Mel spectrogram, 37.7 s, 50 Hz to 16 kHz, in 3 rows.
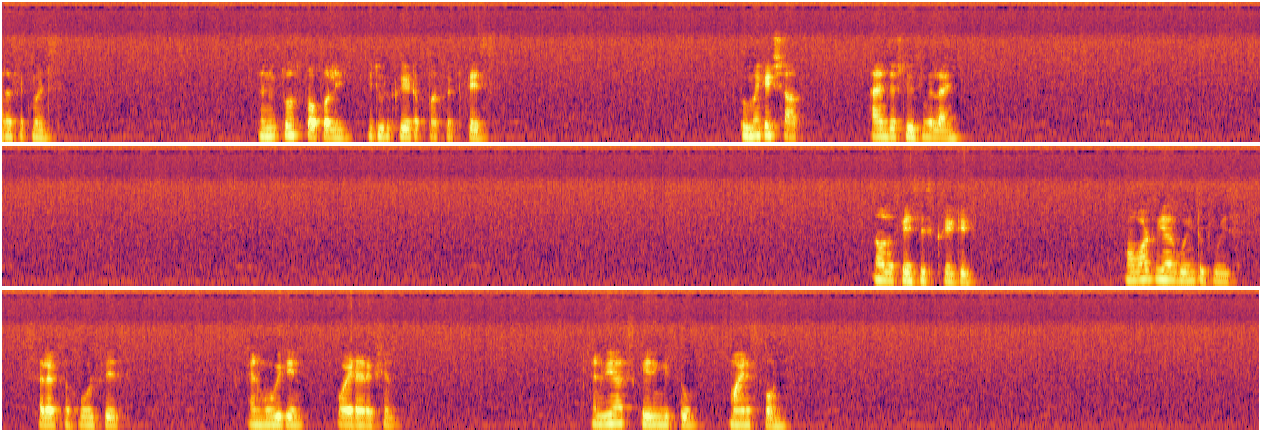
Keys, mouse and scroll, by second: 0.7 click, 0.8 space, 0.9-2.1 scroll down 1, 2.3 l, 2.7 click, 3.4 space, 3.5 scroll down 1, 5.7 shift+middle click, 6.8 l, 7.3 click, 8.0-10.2 scroll up 1, 12.0 click, 13.3 space, 14.0 ctrl+z, 14.7 l, 15.4 click, 16.9-17.5 scroll up 1, 18.6 click, 18.7 space, 18.9-19.4 scroll down 1, 19.7 click, 20.0-20.8 scroll down 2, 22.1 scroll up 1, 22.2 shift+middle click, 23.2-23.7 scroll up 1, 23.7 click, 25.0 scroll down 1, 25.9 m, 26.5 ctrl+click, 27.2 scroll down 1, 29.1 Left, 29.7 click, 29.8 space, 30.4 shift+middle click, 31.4 s, 32.2 click, 34.2-35.3 typing, 34.7 Return, 36.0 scroll up 1.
